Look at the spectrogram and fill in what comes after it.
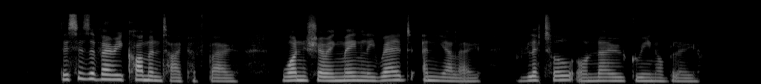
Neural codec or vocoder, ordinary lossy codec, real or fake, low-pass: codec, 44.1 kHz, 7.8 kbps, DAC; none; fake; 10.8 kHz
